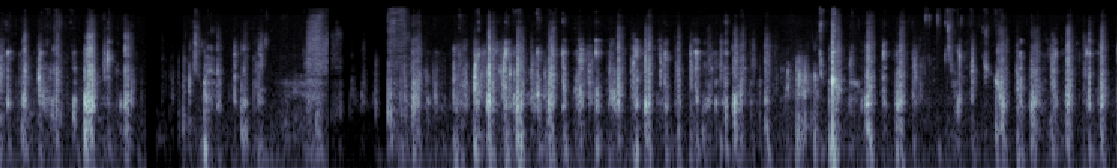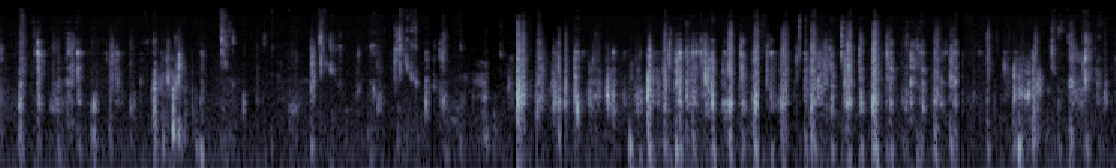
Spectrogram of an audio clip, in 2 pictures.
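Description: A person chewing mouthfuls of egg tteokbokki and gimbap, with wet mouth noises coming in bursts separated by short pauses.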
